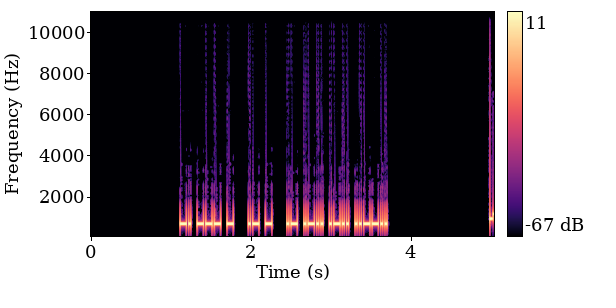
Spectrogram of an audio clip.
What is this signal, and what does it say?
Morse code, heard as a keyed tone, about 44 wpm, 700 Hz. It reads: NOT AT ALL?
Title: Sentences from Top 600 Words 45wpm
